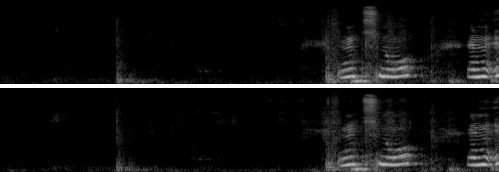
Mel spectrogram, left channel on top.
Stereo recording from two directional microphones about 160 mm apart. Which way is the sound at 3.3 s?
15° left (ahead or behind).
